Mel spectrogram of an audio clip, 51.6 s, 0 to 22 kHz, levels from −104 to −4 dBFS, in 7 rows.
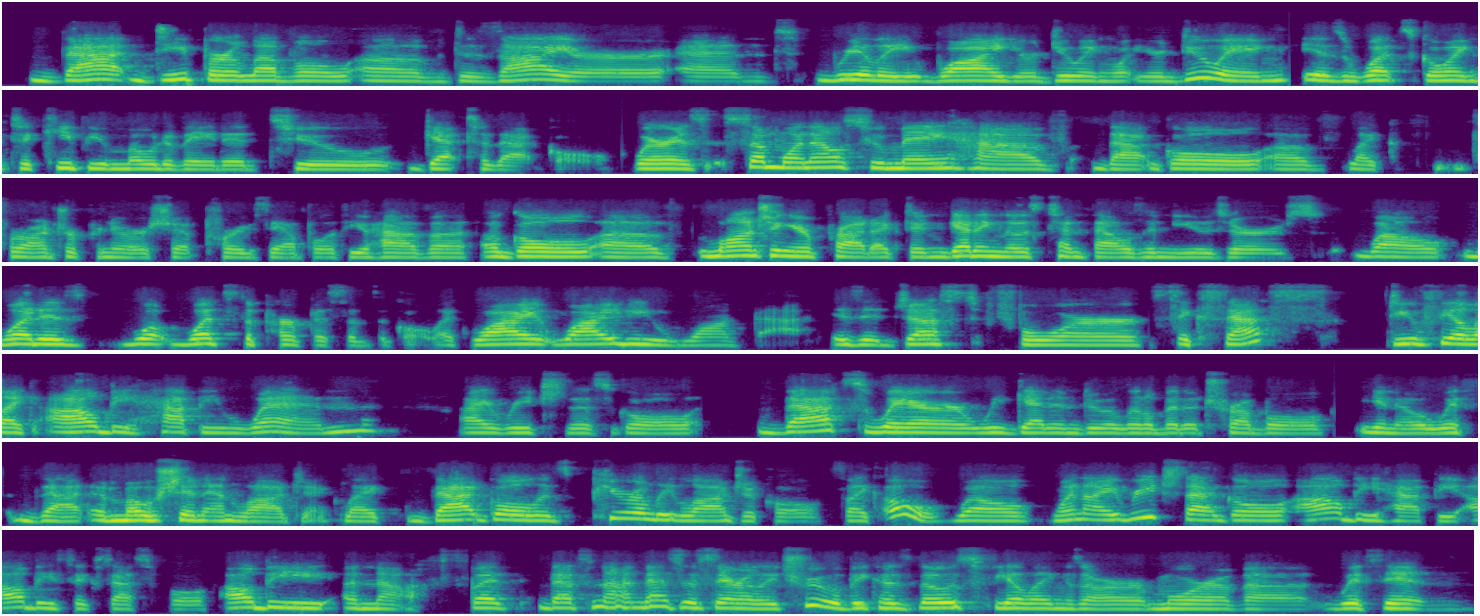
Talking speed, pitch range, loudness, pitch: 165 wpm, 175-210 Hz, -23 LUFS, 190 Hz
